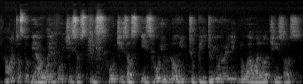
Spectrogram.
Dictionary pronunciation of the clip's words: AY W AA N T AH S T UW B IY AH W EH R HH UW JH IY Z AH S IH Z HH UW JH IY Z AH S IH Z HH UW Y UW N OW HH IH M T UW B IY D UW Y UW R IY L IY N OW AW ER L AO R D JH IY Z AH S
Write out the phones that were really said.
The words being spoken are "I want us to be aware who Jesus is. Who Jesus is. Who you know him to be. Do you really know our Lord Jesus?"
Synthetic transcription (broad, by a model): AY W AA N T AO S T UW B IY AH W EH HH UW JH IY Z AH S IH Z HH UW JH IY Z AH S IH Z HH UW Y UW N OW HH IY M T UW B IY D UW Y UW R IY L IY N OW AW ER L AO D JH IY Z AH S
